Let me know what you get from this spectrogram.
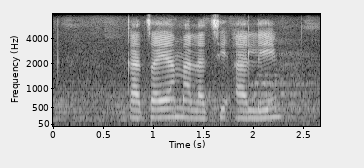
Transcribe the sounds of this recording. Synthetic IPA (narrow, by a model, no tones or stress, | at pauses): kʼat͡sʼajamalat͡sʼiʔalɪ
